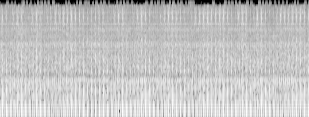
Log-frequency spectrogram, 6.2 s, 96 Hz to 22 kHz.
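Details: 6.5hp generator engine converted for a go-kart with the Honda GX120 carb and exhaust and a clutch fitted: an even single-cylinder putter of about three beats per second, steady and regular, with no misses or knocks. Normal idle.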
